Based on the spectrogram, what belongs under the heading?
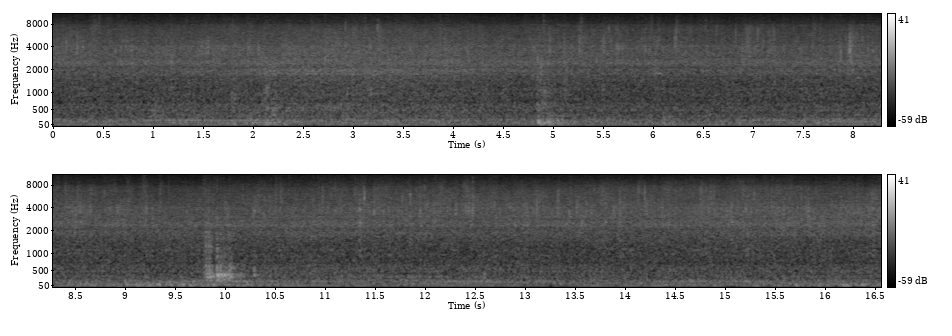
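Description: Steady rain falling on pavement and lawns, an even hiss of rain, with a short louder knock about ten seconds in.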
